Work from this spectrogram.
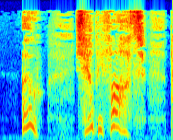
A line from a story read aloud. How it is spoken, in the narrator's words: panted Jonathan Hazel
